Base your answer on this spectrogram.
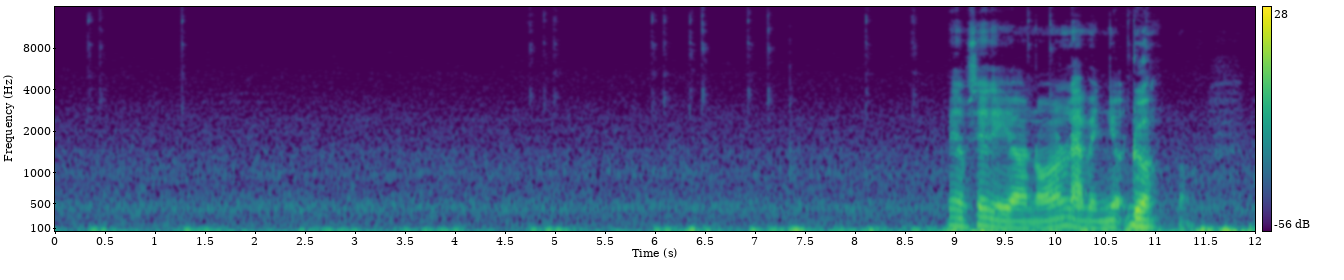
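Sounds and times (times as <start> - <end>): computer mouse clicking: 0.3 - 0.6, 1.2 - 1.4, 4.7 - 5.2, 6.0 - 8.8.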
